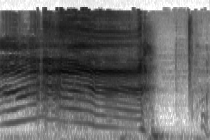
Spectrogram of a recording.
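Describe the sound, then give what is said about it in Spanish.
A man's voice imitates a baby crying, producing one sustained, high, strained wail that sinks slightly in pitch before breaking off, followed by faint breathy noises. “Y el güey grita como un bebé. Así.”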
